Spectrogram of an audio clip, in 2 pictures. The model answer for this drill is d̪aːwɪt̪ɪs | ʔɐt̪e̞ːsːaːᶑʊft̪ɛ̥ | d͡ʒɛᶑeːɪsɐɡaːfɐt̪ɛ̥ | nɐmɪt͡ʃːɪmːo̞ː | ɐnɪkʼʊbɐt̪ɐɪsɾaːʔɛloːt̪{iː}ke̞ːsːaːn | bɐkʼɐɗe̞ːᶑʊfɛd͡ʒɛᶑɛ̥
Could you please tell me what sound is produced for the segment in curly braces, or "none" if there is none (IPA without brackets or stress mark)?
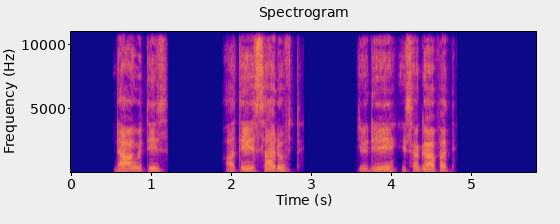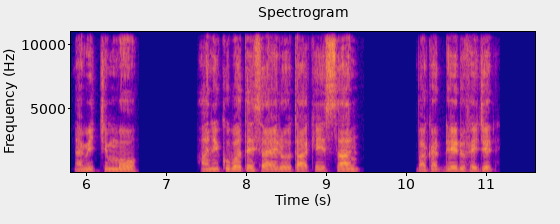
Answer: aː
